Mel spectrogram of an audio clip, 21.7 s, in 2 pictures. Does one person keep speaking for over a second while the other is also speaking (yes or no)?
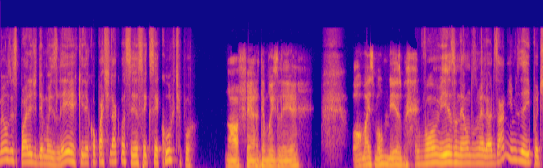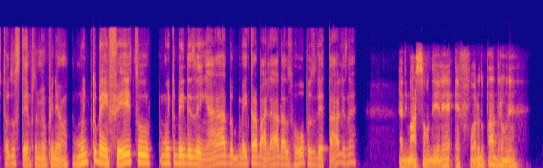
no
